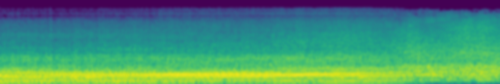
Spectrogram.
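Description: A race car engine roars loudly up close, its pitch rising and falling.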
